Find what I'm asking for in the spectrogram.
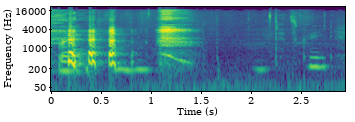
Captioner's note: laugh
